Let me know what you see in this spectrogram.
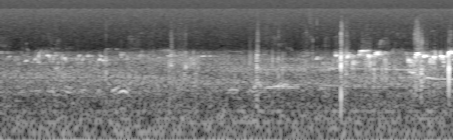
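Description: Faint bird chirps over a steady low rumble, with a few light clicks.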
